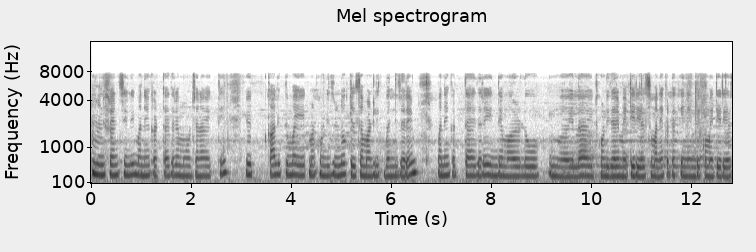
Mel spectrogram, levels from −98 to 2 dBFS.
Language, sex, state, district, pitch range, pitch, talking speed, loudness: Kannada, female, Karnataka, Chamarajanagar, 210-240 Hz, 225 Hz, 135 wpm, -31 LUFS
